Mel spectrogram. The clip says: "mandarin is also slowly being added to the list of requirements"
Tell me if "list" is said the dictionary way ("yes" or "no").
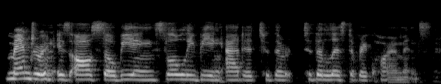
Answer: yes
